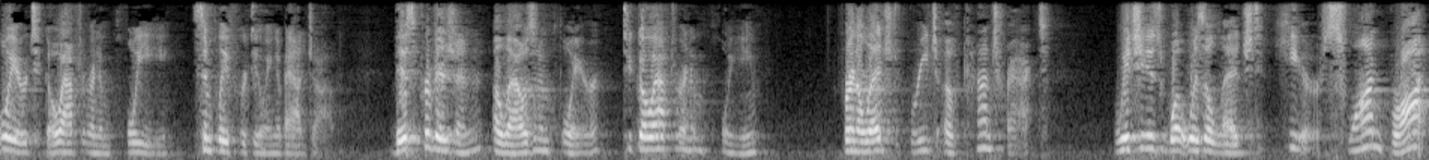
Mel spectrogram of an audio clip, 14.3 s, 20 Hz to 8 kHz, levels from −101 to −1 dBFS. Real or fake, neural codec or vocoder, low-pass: real; none; 7.2 kHz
